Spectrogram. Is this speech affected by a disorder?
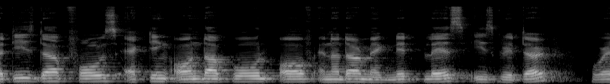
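No.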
